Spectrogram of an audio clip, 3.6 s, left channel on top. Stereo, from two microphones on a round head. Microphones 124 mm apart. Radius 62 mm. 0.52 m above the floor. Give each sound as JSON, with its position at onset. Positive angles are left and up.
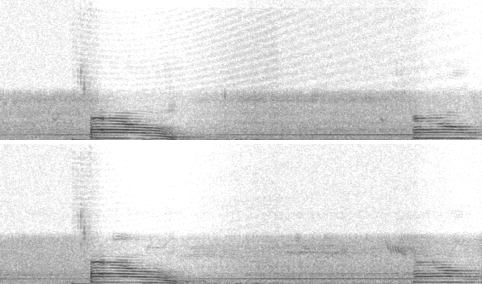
{"t": 0.5, "sound": "a cat meowing", "side_deg": -5, "distance_m": 0.5}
